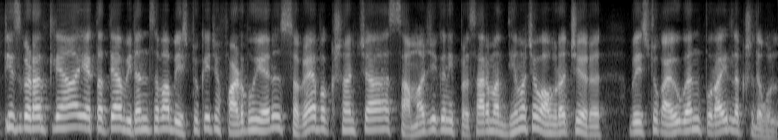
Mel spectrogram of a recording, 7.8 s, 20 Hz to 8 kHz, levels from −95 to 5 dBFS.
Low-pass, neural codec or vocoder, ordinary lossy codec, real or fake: none; codec, 16 kHz, about 1 kbps, DyCAST, with the encoder's durations; none; fake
